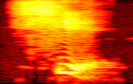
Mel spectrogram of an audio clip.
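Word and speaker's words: 谢: 이럴 때는 에라고 읽어주셔야 돼요. 그래서 보다는 시에 이런 소리가 만들어집니다.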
